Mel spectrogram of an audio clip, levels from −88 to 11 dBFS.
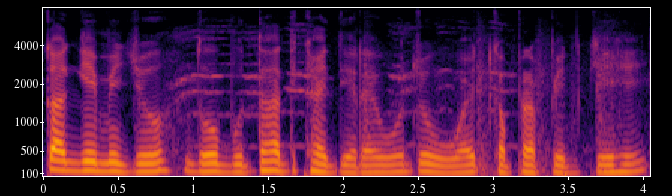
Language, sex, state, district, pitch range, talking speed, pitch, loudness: Hindi, male, Arunachal Pradesh, Longding, 130-150 Hz, 235 wpm, 135 Hz, -19 LUFS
